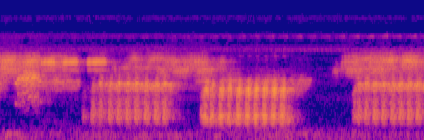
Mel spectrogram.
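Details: Frogs chorusing in the jungle of Bali, Indonesia: loud rattling, rapidly pulsed croaks of about a second each alternate with high sustained notes, a brief lull before the chorus swells again.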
